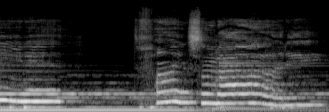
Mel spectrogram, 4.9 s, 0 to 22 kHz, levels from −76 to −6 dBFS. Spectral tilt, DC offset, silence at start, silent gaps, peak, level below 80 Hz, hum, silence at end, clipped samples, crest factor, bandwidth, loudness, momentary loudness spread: -6.5 dB/octave; under 0.1%; 0 s; none; -6 dBFS; -38 dBFS; none; 0 s; under 0.1%; 16 dB; 15.5 kHz; -22 LUFS; 11 LU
